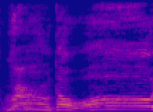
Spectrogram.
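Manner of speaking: loud, high revving and whooping; mock race-start excitement. Karts setting off, loud high excited whoop. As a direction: rev up, then whoop.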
